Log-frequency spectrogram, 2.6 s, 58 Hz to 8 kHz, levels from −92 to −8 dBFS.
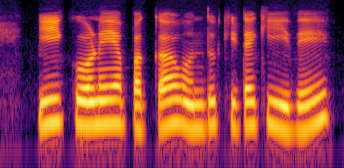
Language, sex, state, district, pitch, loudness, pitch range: Kannada, female, Karnataka, Bangalore, 200 Hz, -16 LUFS, 185-210 Hz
